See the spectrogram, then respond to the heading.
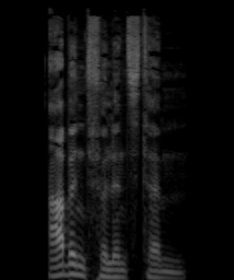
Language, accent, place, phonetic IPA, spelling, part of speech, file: German, Germany, Berlin, [ˈaːbn̩tˌfʏlənt͡stəm], abendfüllendstem, adjective, De-abendfüllendstem.ogg
- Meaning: strong dative masculine/neuter singular superlative degree of abendfüllend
